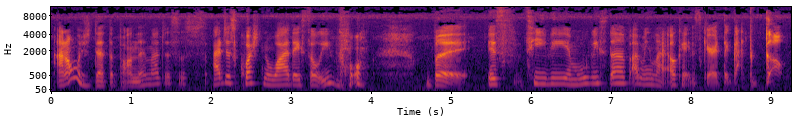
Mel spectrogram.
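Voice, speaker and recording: Young woman rambling to her phone outside, lowish voice with lots of fry, crickets chirping behind. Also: normal speed. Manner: animated, chatty, rambling with lively pitch jumps. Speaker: vlogger. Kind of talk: casual chat to camera. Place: outdoors on a house porch. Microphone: phone camera at arm's length.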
